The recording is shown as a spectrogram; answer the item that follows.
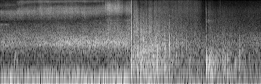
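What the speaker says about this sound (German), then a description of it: "So Freunde, die No Sound Bombenrohre." Klasek "No Sound" bomb tube fireworks going off outdoors, a steady crackling hiss with a few sharp pops and bangs scattered through, moderately loud and close, no voices.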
